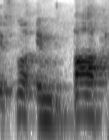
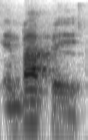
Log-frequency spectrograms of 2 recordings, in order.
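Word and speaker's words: Mbappé: Messi, and Ronaldo, and Mbappe. Yeah. Mbappe, bro, it's not Mbappe, it's Mbappe.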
